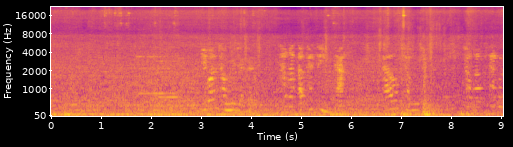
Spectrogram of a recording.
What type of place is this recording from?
bus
